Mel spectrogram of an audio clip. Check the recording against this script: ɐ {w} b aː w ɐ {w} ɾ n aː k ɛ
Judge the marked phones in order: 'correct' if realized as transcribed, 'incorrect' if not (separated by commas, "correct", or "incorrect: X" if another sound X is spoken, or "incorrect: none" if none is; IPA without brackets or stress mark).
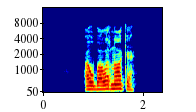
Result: correct, incorrect: none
